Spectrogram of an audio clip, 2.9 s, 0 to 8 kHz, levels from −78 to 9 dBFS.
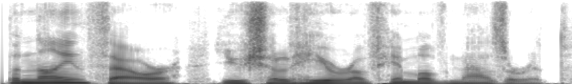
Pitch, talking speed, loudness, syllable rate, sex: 110 Hz, 230 wpm, -17 LUFS, 4.9 syllables/s, male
